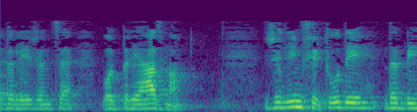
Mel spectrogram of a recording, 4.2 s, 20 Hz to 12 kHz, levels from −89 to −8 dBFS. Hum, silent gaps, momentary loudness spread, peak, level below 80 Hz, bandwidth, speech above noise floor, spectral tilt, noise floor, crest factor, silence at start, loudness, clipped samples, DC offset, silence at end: none; none; 15 LU; -10 dBFS; -66 dBFS; 6.6 kHz; 23 dB; -7 dB/octave; -51 dBFS; 20 dB; 0 s; -29 LUFS; under 0.1%; under 0.1%; 0 s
